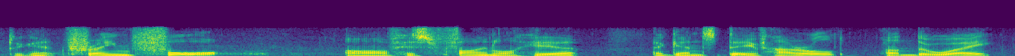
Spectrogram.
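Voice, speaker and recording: A man's voice: mid-range voice, unhurried. A man giving live commentary on a snooker match from the arena. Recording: noisy, muffled TV broadcast sound.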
